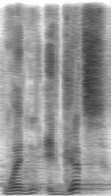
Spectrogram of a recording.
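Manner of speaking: ordinary talk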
